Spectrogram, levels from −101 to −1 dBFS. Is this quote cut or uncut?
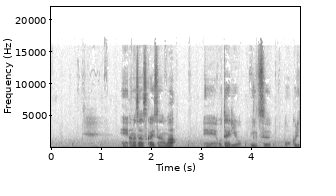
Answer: cut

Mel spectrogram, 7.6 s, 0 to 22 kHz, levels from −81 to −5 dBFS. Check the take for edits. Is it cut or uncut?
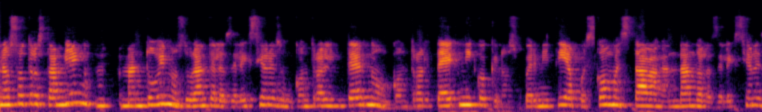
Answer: cut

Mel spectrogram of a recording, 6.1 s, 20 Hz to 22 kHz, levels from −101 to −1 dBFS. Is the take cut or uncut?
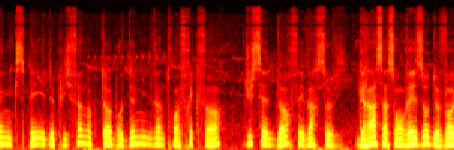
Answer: cut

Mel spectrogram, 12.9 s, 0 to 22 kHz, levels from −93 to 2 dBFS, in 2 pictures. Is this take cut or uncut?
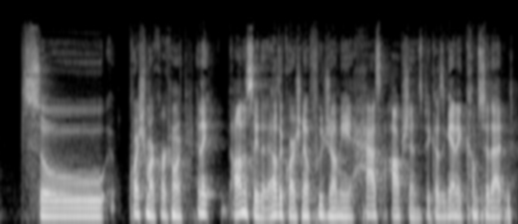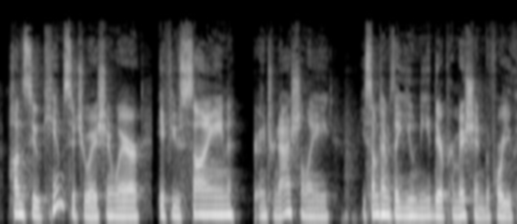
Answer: cut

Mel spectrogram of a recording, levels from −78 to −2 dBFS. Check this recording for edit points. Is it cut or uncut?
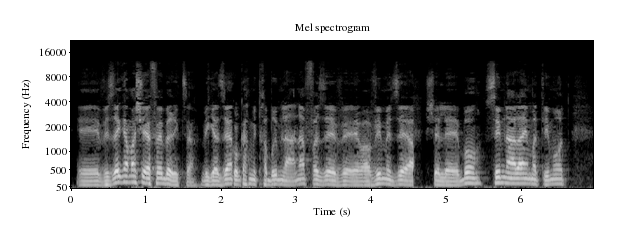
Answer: cut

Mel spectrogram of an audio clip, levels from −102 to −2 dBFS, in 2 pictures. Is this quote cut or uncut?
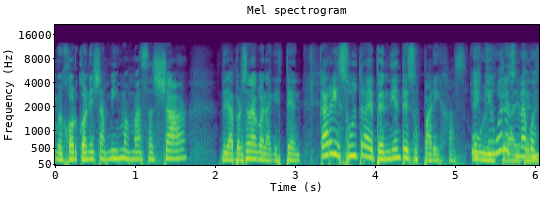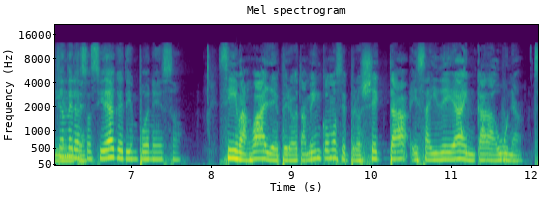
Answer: uncut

